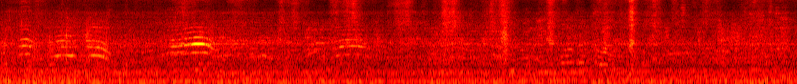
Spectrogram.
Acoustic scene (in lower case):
residential area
